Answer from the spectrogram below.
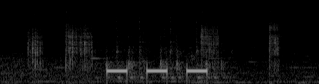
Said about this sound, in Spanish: Han sonado tres puntos en código Morse. Es el mensaje planeado porque es la letra S. Esa es toda la extensión que tiene el primer mensaje transoceánico, pero sin hilos, de la historia.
